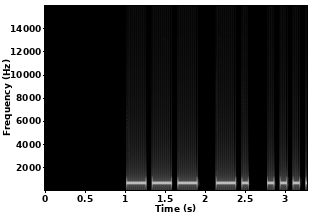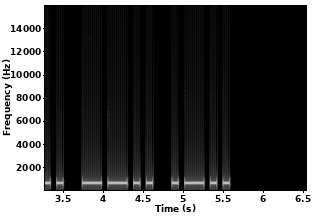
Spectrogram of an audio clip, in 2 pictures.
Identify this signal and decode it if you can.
Morse code, heard as a keyed tone, about 15 wpm, 700 Hz. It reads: ON5ZL
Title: DXCC-100 Call Signs - 5 Characters - Repeated 2x - 15wpm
